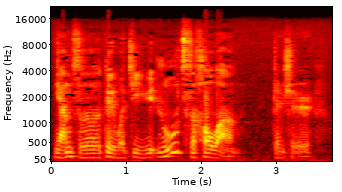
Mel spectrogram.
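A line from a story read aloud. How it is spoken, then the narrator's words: Smiling. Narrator (Chinese): 吴承恩笑了笑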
